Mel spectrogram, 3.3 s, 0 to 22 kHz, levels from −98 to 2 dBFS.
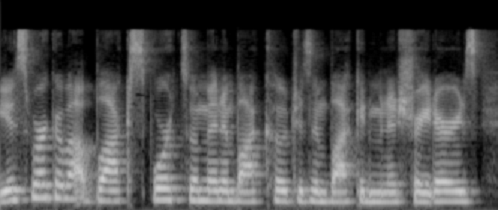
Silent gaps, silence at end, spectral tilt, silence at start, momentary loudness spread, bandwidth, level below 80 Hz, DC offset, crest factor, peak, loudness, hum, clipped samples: none; 0.15 s; -4.5 dB/octave; 0 s; 3 LU; 12.5 kHz; -70 dBFS; under 0.1%; 16 dB; -8 dBFS; -23 LUFS; none; under 0.1%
